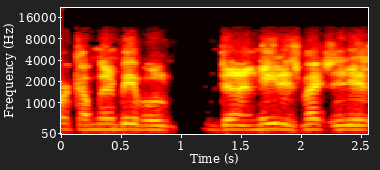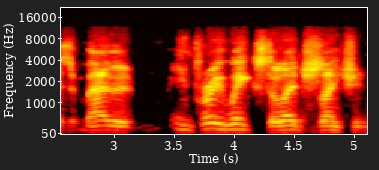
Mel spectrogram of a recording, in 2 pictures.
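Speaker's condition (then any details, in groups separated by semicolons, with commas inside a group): Cerebral palsy, severe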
